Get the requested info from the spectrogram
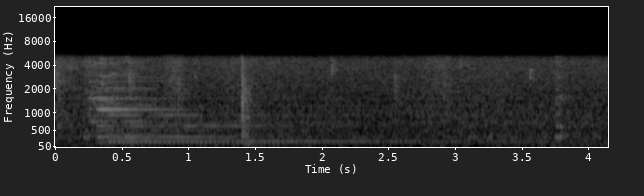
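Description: Acoustic guitar: one faint chord plucked about a third of a second in and left to ring and slowly fade, with a single soft tick about a second later.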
